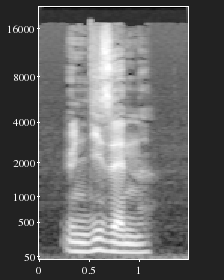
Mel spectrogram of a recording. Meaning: 1. a set of ten 2. about ten 3. tens (in arithmetic)
- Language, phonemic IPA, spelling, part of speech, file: French, /di.zɛn/, dizaine, noun, Fr-dizaine.ogg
